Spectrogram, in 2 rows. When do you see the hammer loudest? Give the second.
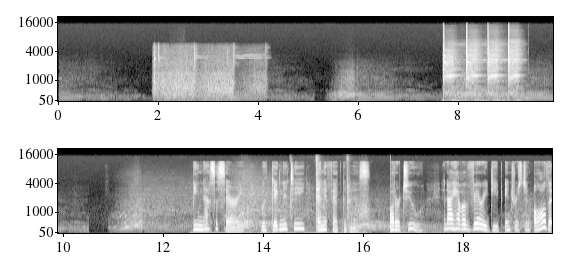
8 s.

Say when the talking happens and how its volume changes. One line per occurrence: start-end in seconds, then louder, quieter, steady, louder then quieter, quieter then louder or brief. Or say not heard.
12.6-19.7 steady.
